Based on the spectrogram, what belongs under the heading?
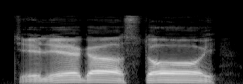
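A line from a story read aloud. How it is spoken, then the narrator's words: Loud shout. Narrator (Russian): закричал он громко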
